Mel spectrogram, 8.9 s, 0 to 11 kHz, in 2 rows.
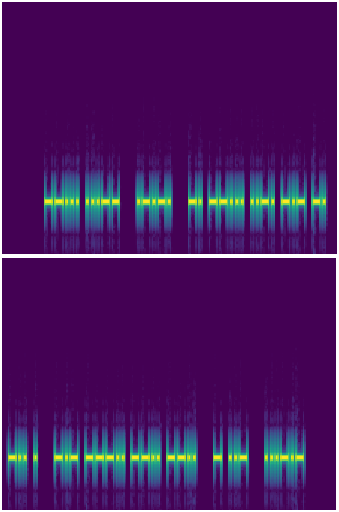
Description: Morse code, heard as a keyed tone, about 34 wpm, 700 Hz. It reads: 73 <AR> N7FKN DE K8ZZ TU <SK>
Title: Practice QSO - Exchange 4 - Ending - 35wpm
